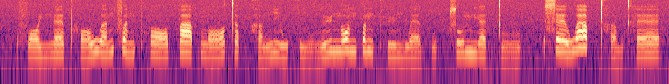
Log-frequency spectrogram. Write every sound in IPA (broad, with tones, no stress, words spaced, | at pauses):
fɔː˨jŋɛː˧pʰɔː˨˥ wɐ˨˥nfɐ˨˧npʰɔː˨ paː˧p̚ŋɔː˨˥t̪ɐ˨˥p̚ hɐ˨˥ŋiː˨˧whiː˨˩w lyː˥n̪ɔː˥npɐ˥ŋ pʰyː˧mwɛː˨ kʷɐ˨p̚ suː˥mjɛː˧k̚t̪uː˨˧ | sɛː˧waː˥p̚ t̪ʰɐ˨˩mkʰɛː˥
